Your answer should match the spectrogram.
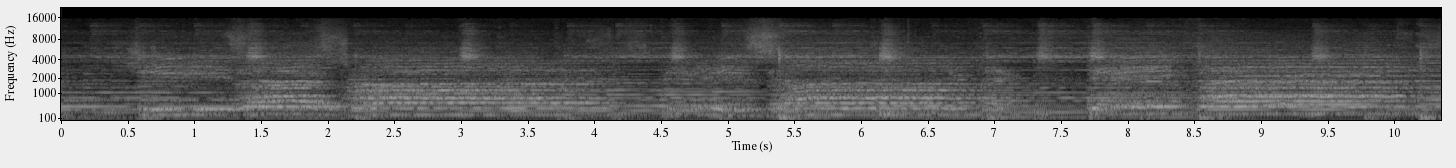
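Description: Live worship band playing a song: several voices singing together over acoustic guitar and keyboard, with occasional drum or cymbal strikes.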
